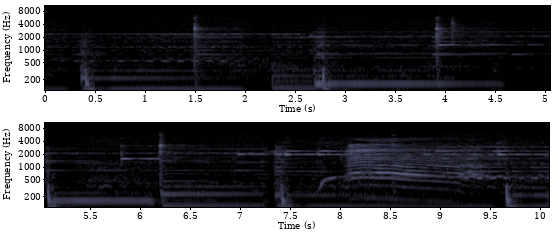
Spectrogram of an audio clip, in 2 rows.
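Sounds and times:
music from vinyl record: 0.0s - 10.0s.

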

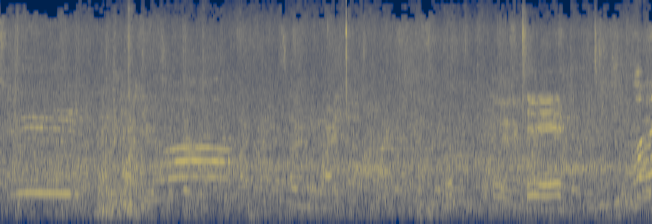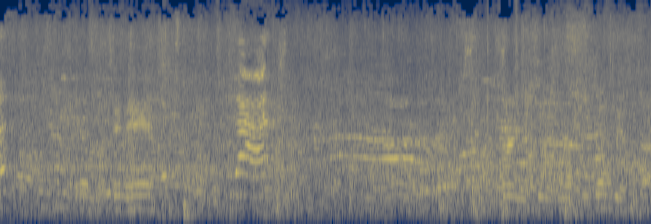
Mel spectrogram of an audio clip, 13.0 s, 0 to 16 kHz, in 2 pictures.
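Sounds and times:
crowd chatter in a hall: 0.0s - 13.0s.

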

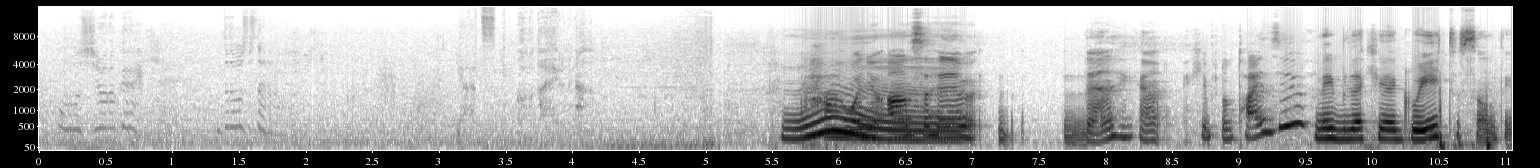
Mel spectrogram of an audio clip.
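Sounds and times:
faint whispering voices: 3.1s - 4.2s.

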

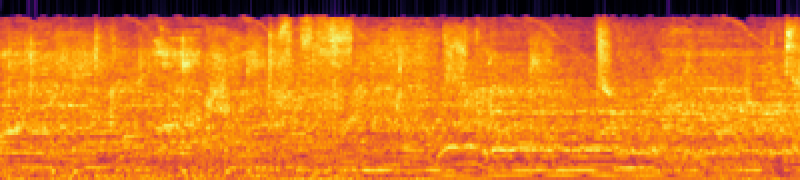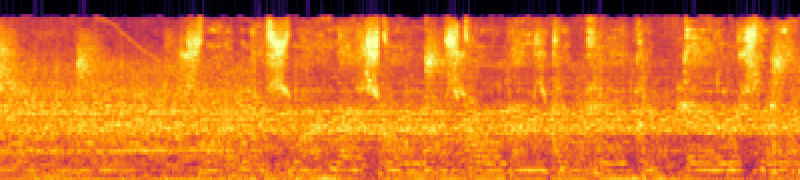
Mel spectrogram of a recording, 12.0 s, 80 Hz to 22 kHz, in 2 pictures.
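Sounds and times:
heavy rock music: 0.0s - 12.0s.

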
